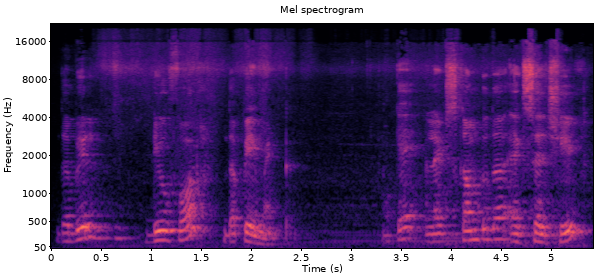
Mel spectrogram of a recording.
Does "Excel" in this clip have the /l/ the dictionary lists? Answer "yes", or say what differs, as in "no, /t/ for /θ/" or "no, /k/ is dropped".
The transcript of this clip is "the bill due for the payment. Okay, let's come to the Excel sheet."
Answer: yes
